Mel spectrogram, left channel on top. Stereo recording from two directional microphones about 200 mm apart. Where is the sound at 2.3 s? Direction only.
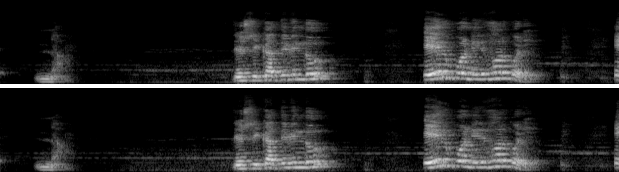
20° right (ahead or behind).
